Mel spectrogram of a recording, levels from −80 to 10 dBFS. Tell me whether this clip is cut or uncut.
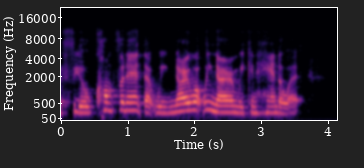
uncut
